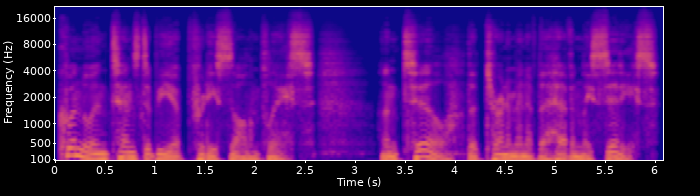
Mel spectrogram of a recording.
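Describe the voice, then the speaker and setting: A man's voice: low-pitched, very animated, moderate pace, no echo, clean studio sound. A young actor playing a brash, cocky male martial artist in a video game, joking and upbeat. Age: young adult.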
